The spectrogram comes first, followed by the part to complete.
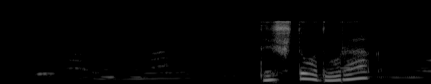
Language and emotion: Russian, angry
